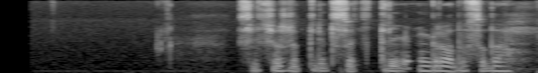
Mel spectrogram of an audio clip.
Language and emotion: Russian, neutral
